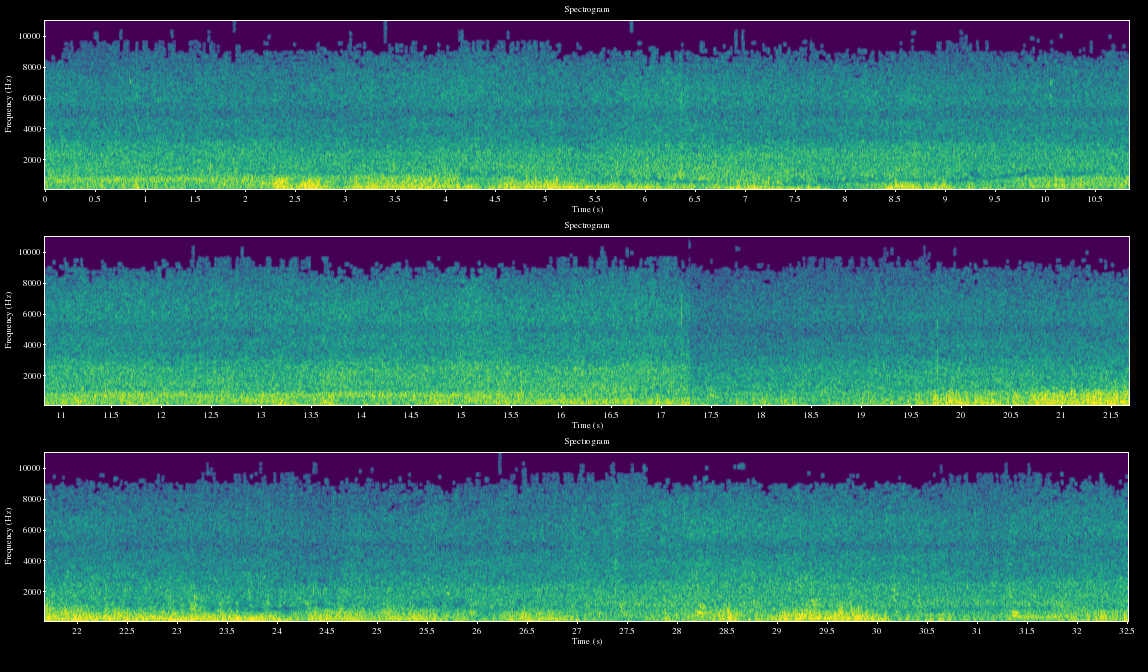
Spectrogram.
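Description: Small ocean waves breaking and washing over the shallows, swelling and ebbing every few seconds, with wind rumbling on the microphone.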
